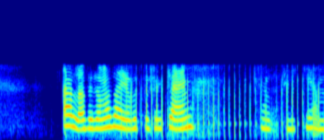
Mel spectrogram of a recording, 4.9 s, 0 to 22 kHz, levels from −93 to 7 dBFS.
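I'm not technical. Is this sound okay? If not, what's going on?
No. Three separate problems can be heard in this speech recording.

The first runs through the whole clip: the G.729 codec. This is a low-data phone-call format that doesn't send the real sound. It sends a compact description of the voice, which the receiving end rebuilds. Everything above 4 kHz is dropped, so the speech sounds muffled and boxed-in, and the rebuilding leaves it plainly rough and slightly synthetic, like a poor internet call.

The second is VoIP packet loss concealed by the speech codec, heard twice. Pieces of the call never arrived, so the decoder guessed by stretching out the last sound it had while fading it down. At 0.33 to 0.37 s, a short stretch turns buzzy and thin. At 4.04 to 4.21 s, several small gaps spread across that span, none longer than about 30 ms. The voice turns buzzy or noisy in them, and it stays weak for a moment after.

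The third is a train of clicks from 1.82 s, just after "i sommer så har", until 4.79 s. It is a steady ticking of about 13 clicks per second, around forty in all, each well above the loudness of the speech and audible in the pauses too. The evenness and much the same shape of the clicks point to a likely cause in electrical interference or a faulty connection or power supply.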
